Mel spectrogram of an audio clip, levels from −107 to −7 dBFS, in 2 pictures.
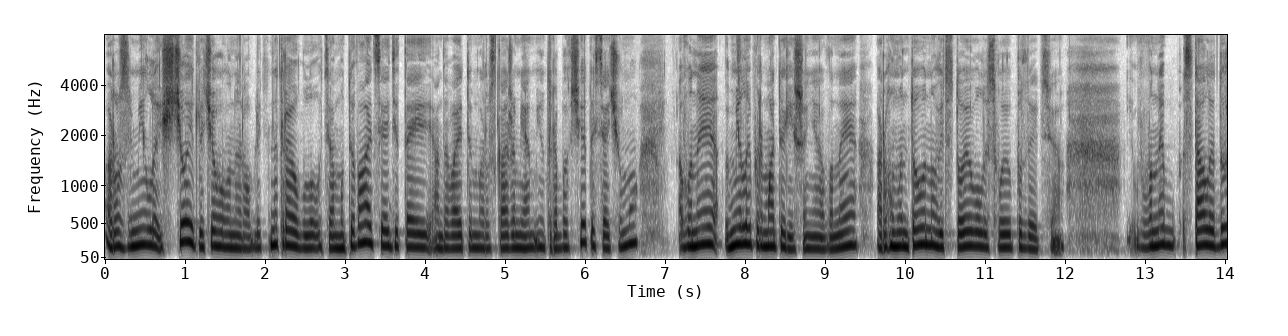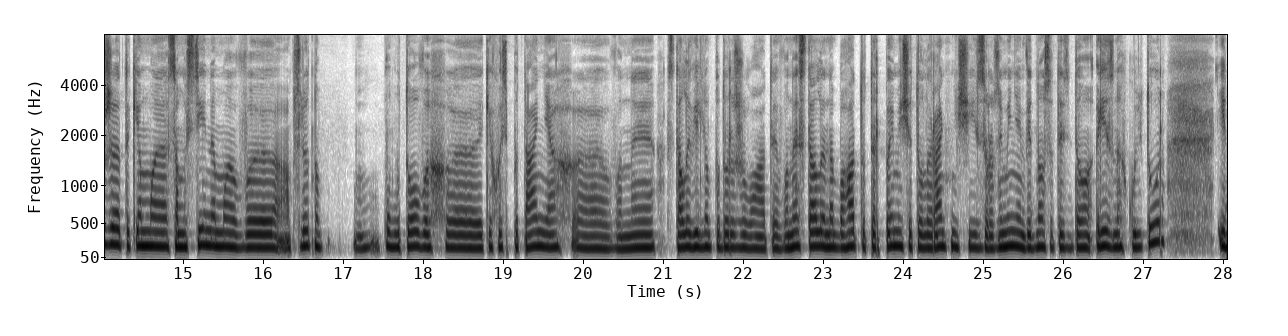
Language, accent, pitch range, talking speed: Ukrainian, native, 175-200 Hz, 125 wpm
